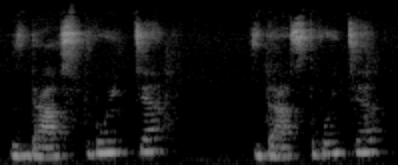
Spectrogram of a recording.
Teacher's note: in the word здравствуйте, здравствуйте, we do not pronounce V letter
